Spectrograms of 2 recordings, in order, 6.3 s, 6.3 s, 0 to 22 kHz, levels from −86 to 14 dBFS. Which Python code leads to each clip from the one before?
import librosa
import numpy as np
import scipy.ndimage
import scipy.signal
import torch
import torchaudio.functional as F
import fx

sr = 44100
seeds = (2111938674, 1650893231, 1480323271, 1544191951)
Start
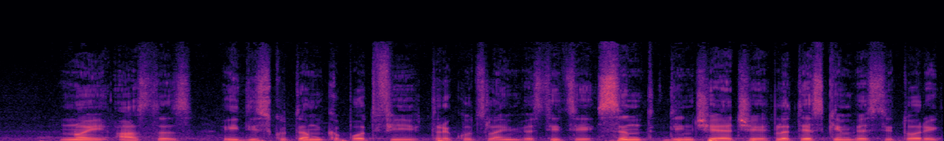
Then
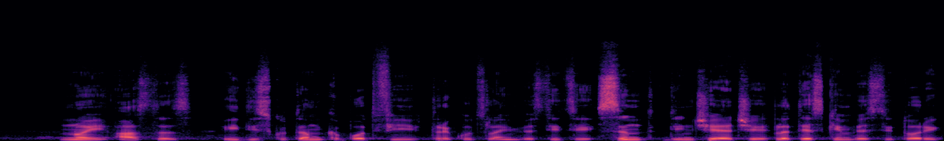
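

y = scipy.signal.sosfilt(scipy.signal.butter(2, 410.0, 'highpass', fs=sr, output='sos'), x)
y = fx.spectral_expand(y, sr, expansion=1.5)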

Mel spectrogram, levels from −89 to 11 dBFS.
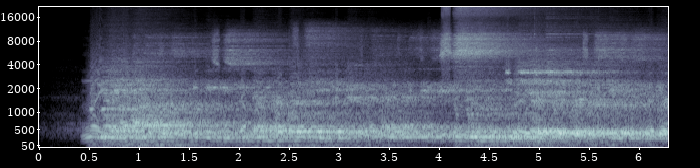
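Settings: y = np.clip(10.0 ** (26.5 / 20.0) * x, -1.0, 1.0) / 10.0 ** (26.5 / 20.0)
y = y + 10.0 ** (-7.0 / 20.0) * np.pad(y, (int(193 * sr / 1000.0), 0))[:len(y)]
y = fx.rev_plate(y, sr, seeds[0], rt60_s=3.8, hf_ratio=0.5, predelay_ms=105, drr_db=-9.5)
y = F.gain(torch.from_numpy(y), 8.0).numpy()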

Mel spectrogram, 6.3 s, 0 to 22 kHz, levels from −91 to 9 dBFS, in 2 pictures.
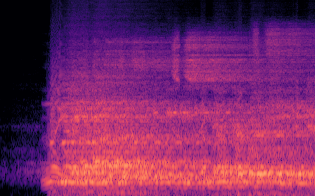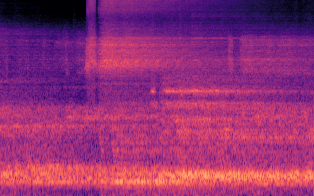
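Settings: y = fx.echo_feedback(x, sr, ms=211, feedback_pct=54, wet_db=-7.0)
y = F.gain(torch.from_numpy(y), -1.0).numpy()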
